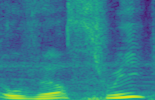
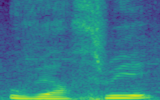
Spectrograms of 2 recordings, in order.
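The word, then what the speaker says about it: Hoover III: Et quel groupe, c'était les Hoover 3, ça s'écrit avec 3 i à la fin, on dit Hoover 3. J'ai déjà passé ça de nombreuses fois dans Stone Circus, allez, 5 fois j'ai regardé. Anthony, t'as pas écouté? – Et ben voilà. – Il dormait. Donc ils ont, je reprends mes petites notes, parce que j'ai pris des notes, et oui. Ils sont de Los Angeles, Californie, ça se prononce, je l'ai dit, Hoover 3, comme le chiffre 3, premier album en 2014, 6 autres suivront.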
